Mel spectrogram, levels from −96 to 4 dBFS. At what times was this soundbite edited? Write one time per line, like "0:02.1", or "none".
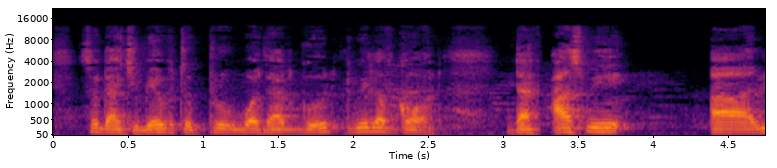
0:01.4
0:01.9
0:03.2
